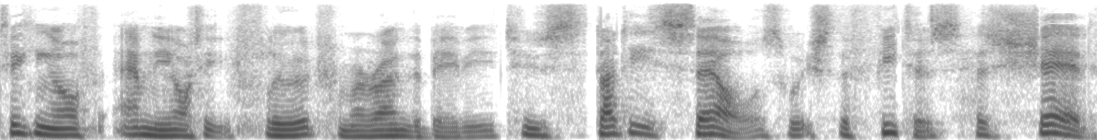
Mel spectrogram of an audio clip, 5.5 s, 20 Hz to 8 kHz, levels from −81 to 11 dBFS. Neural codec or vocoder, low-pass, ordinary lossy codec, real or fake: none; 7.2 kHz; AAC, 32 kbps; real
